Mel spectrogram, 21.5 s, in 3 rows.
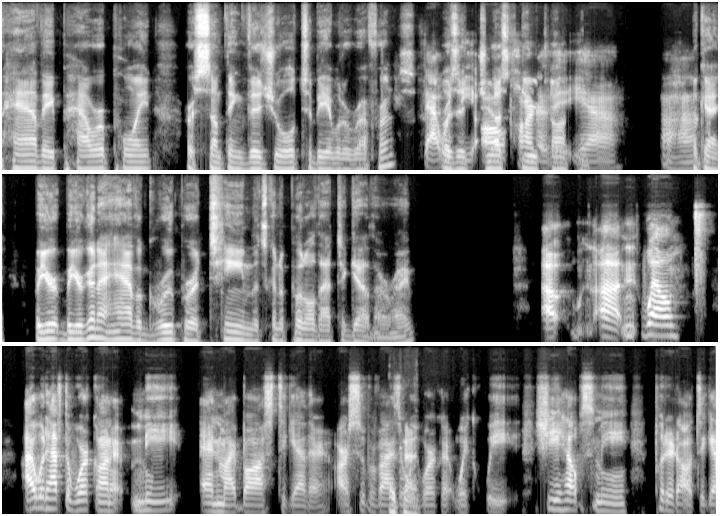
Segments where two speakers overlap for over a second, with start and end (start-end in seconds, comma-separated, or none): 4.2-5.9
